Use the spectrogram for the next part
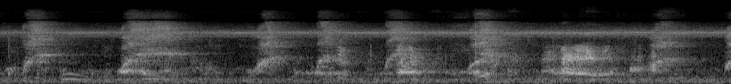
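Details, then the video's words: A very large, noisy group of wild pigs roaming free in jungle near a lodge at San Miguel del Bala, Maldini National Park, Bolivia, September 2011. Harsh, broadband grunting bursts about every second; a steady high whine runs underneath. "Wild Pigs"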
